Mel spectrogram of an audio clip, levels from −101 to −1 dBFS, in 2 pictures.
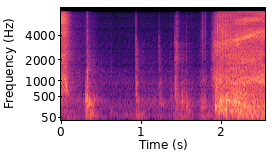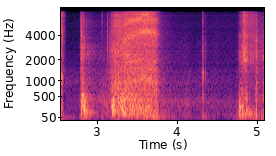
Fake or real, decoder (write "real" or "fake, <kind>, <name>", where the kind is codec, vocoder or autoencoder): fake, autoencoder, DAC-VAE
